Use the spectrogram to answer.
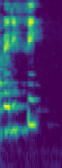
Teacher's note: Aqui na palavra verifique, não sai o som do U.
